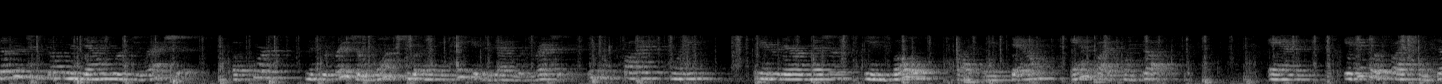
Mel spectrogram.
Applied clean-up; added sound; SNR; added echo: none; Run; 12 dB; reverberation time 1.0 s.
